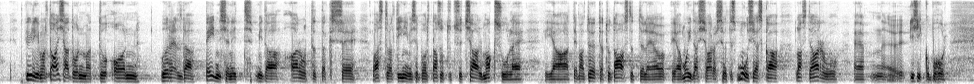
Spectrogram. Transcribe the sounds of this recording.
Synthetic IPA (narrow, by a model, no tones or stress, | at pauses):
ylimɑlt̪ːˑɑsʲjɑt̪unmɑt̪ːˑuʔo̞nvɤre̞ld̪̥ɑpe̞nʲsio̞nʲit̪mid̪̥ɑɑrut̪ːˑɑt̪ːˑɑkse̞ | vɑ̰st̪ɑvɑlt̪ːˑinʲime̞se̞po̞ːlt̪ːˑɑsut̪ːˑud̪̥so̞t̪ʲsiɑːlmɑksule̞ | jɑt̪e̞mɑt̪ø̞ːt̪ːˑɑt̪ːud̪̥ɑːst̪ɑt̪ːˑe̞le̞jɑjɑmujd̪̥ɑsʲjuɑrve̞sːe̞vɤt̪ːˑesmuːseɑskɑ | lɑst̪e̞ɑrvu | isikːˑupuɦul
